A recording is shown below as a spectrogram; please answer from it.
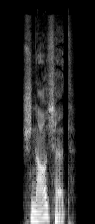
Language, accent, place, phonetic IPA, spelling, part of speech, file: German, Germany, Berlin, [ˈʃnaʁçət], schnarchet, verb, De-schnarchet.ogg
- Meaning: second-person plural subjunctive I of schnarchen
